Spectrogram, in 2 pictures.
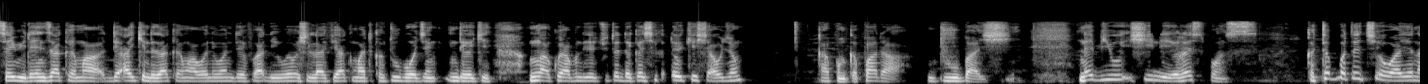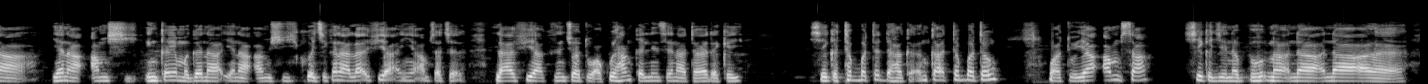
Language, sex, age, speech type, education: Hausa, male, 30-45, spontaneous, tertiary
